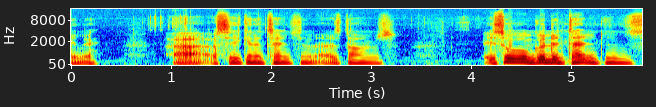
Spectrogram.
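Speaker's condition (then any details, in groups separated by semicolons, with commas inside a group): Cerebral palsy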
